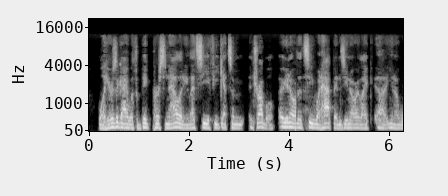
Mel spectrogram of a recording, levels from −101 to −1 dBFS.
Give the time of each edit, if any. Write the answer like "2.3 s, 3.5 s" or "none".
4.1 s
